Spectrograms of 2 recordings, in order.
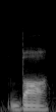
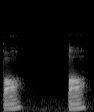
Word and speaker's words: ball: is not actually pronounced it usually just makes like an ah sound ah like in law or saw you're raising that back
